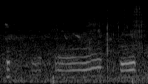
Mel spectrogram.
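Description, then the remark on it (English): Chickens cluck softly in short, scattered bursts, a few quick calls rising and falling against a faint outdoor background. “I do come out and look at my chickens again and again, but that's not the place.”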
